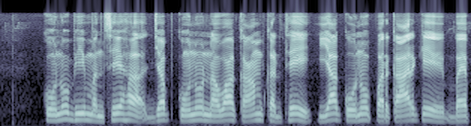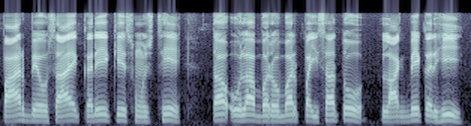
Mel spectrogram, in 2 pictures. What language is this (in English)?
Chhattisgarhi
